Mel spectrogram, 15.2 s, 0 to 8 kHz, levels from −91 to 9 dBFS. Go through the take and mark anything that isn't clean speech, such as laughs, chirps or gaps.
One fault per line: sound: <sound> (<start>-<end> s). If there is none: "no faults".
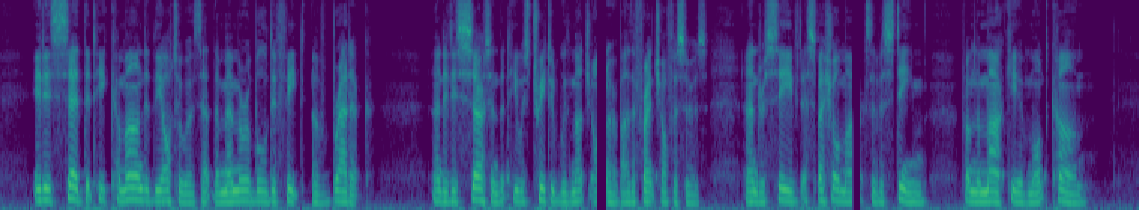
sound: dropout (7.9-8.1 s)
sound: dropout (11.3-11.5 s)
